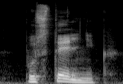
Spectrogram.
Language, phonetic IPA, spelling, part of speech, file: Belarusian, [puˈstɛlʲnʲik], пустэльнік, noun, Be-пустэльнік.ogg
- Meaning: hermit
